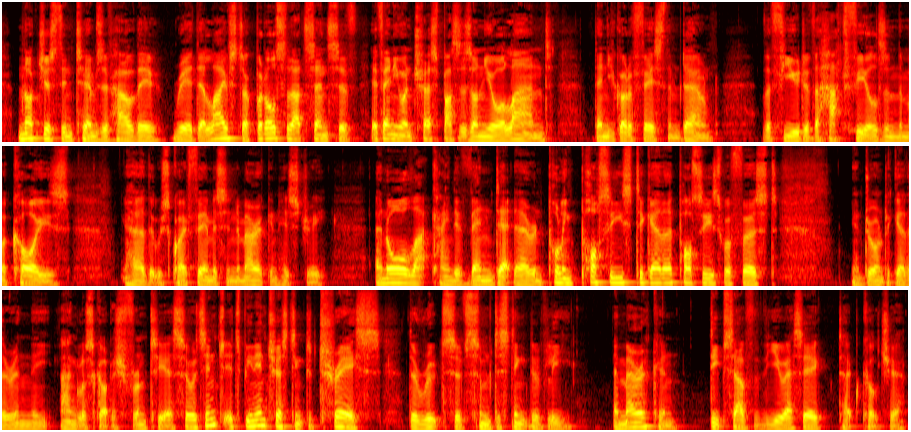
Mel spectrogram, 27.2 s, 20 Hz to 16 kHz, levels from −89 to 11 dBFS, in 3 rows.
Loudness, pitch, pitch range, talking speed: -19 LUFS, 100 Hz, 90-120 Hz, 190 wpm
